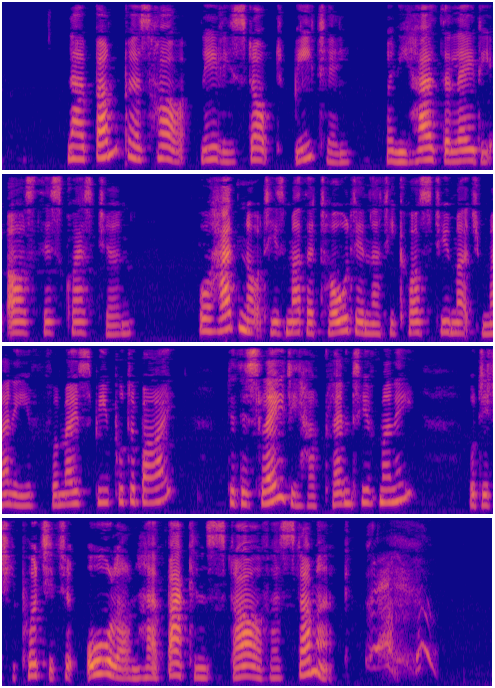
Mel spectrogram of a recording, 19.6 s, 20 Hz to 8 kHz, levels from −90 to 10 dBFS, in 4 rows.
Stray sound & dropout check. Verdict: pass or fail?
fail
